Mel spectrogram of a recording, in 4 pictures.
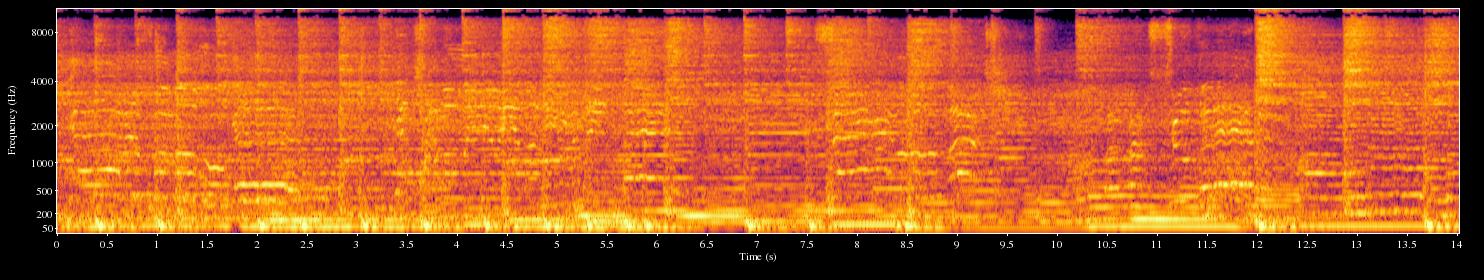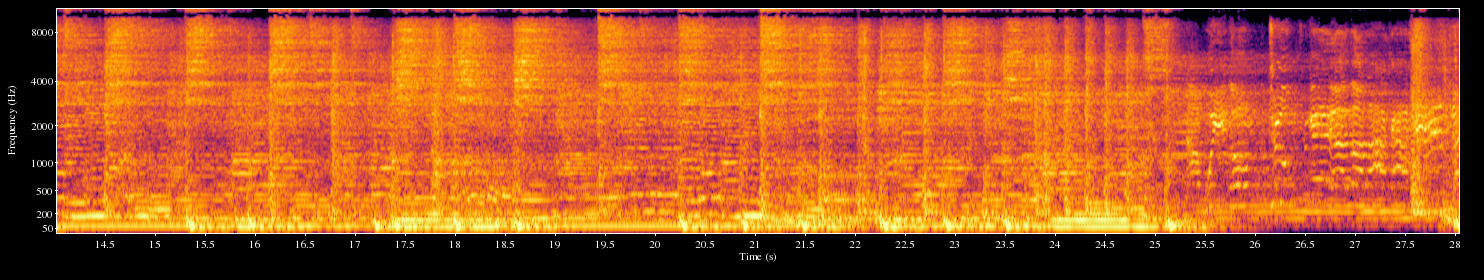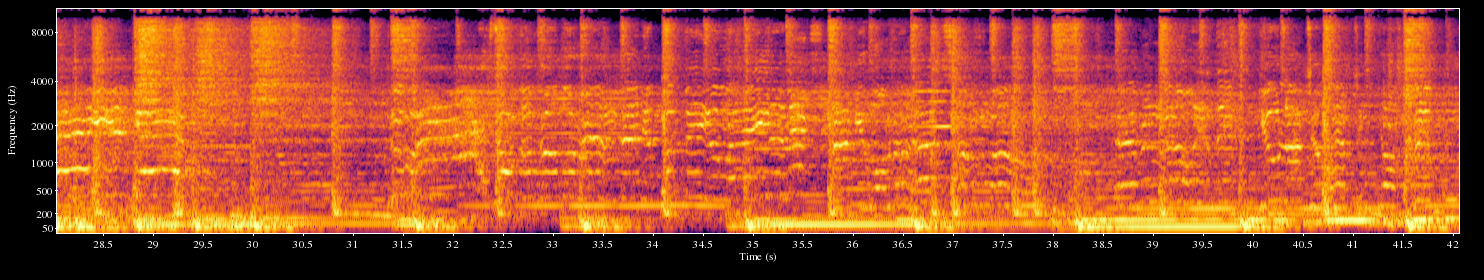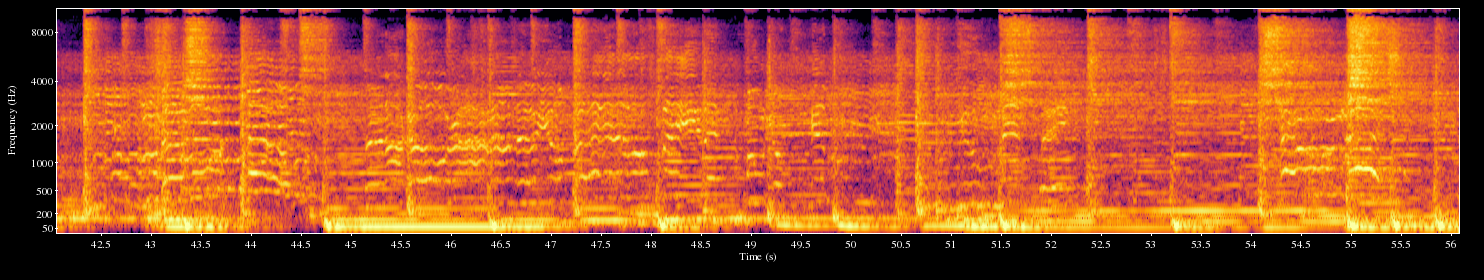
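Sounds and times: person singing: 0.0 - 9.6, 10.2 - 14.8, 25.1 - 30.2, 31.2 - 53.3, 54.0 - 56.0
bass: 0.0 - 56.0
distorted electric guitar: 0.0 - 56.0
drums: 0.0 - 56.0.

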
